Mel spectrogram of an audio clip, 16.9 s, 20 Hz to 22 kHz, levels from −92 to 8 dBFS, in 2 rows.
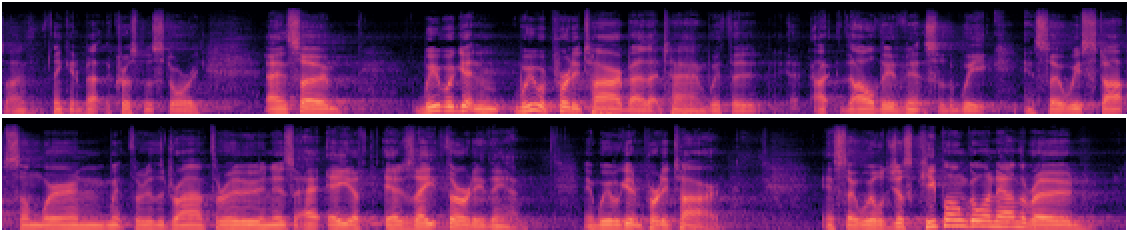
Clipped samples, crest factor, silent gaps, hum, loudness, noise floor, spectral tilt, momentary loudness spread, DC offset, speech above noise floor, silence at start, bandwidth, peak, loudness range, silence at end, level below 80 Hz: under 0.1%; 18 dB; none; none; -23 LUFS; -50 dBFS; -6 dB/octave; 11 LU; under 0.1%; 28 dB; 0 s; 16 kHz; -6 dBFS; 4 LU; 0.2 s; -50 dBFS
